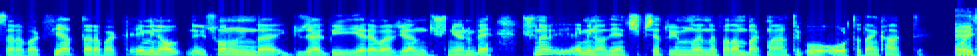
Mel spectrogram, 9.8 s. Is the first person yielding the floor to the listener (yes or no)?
yes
